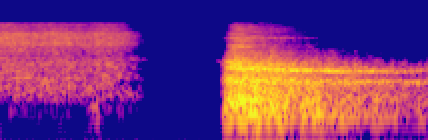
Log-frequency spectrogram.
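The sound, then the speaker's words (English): A slow deep breath taken during a sermon: a steady, airy inhale, a brief silent pause, then a longer, fuller exhale that gradually softens, with no talking. “So would you do that with me? One, two, three. Let's take a deep breath.”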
